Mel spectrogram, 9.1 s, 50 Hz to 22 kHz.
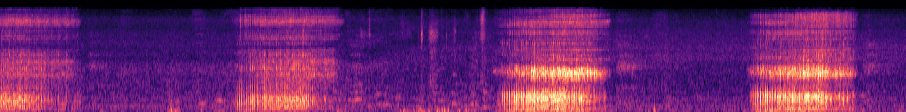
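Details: Someone sleeping in a pool after bathing gives loud, harsh, rattling snores about every 2.5 seconds in an echoing space: snoring.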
